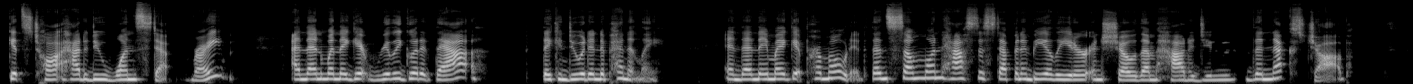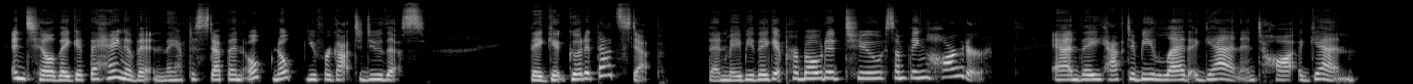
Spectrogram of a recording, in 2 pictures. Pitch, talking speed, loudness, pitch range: 240 Hz, 195 wpm, -19 LUFS, 220-270 Hz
